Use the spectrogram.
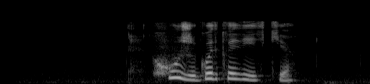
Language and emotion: Russian, angry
